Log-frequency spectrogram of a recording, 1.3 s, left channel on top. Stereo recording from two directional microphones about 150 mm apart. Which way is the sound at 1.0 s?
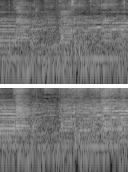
50° right (ahead or behind).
